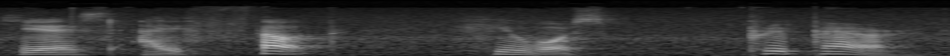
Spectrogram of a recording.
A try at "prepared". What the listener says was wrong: Más fuerte al final, la terminación. Prepared. Prepared. So, the ending again, prepared. Prepared. El último sonido es una D. D. Prepared. Okay, so es muy importante poder escuchar o oír ese último sonido. Prepared.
